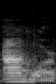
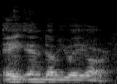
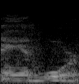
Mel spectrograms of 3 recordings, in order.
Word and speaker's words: Anwar: war bet what's your question sir and it's pronounced anwar by the way a-n-w-a-r anwar that's how you pronounce it just in case because you know i don't want to hear and war bars cause i listen your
